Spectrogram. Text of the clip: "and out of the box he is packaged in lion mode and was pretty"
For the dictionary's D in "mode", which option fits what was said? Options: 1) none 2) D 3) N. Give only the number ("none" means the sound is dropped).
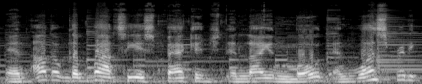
2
